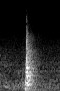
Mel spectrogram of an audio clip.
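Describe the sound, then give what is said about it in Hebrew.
A volume of Talmud tractate Sanhedrin is opened with one brief, soft thump, muffled and alone against a faint background hiss. “אני פותח סנהדרין. פותח סנהדרין.”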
